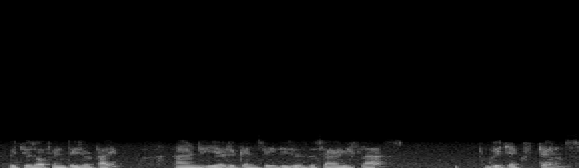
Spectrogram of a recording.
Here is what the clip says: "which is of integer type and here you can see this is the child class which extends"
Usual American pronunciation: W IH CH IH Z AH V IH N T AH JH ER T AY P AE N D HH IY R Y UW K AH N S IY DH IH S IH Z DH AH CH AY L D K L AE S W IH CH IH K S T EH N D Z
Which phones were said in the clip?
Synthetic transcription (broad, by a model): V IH CH IH Z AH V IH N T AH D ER T AY P AE N D HH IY R Y UW K AH N S IY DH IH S IH Z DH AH S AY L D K L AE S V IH CH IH K S T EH N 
